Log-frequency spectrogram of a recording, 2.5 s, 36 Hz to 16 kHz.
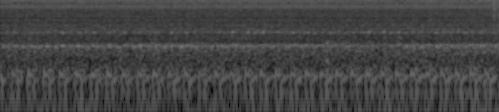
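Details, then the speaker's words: Triumph Scrambler 1200 XE, liquid-cooled 1200cc 270-degree parallel twin, in third gear at very low rpm coming down from speed: slow heavy uneven thumping, engine lugging in too high a gear, bucking below about 1000 rpm. "if you're in the wrong gear coming down from speed it will protest and this gives a little bit of protest when you're in low rpm and you're in the wrong gear"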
